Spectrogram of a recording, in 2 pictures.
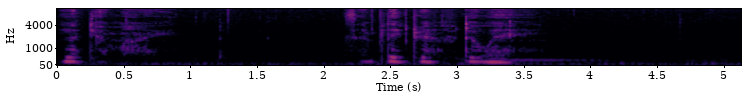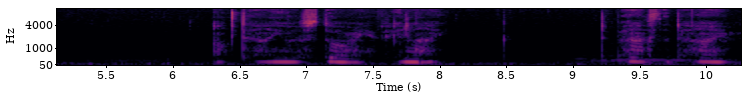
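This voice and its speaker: A woman playing an ancient, calm and seductive female vampire tattooist in a soft-spoken, whispered ASMR roleplay, with measured, formal phrasing. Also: medium pitch, slight background noise, close to an everyday voice. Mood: hushed storytelling. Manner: slow, measured, formal, old-fashioned phrasing.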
